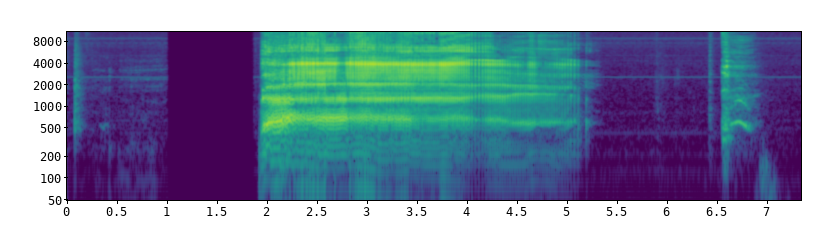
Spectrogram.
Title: Burping King 3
